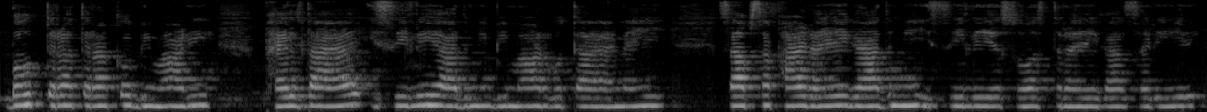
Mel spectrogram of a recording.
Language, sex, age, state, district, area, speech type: Hindi, female, 18-30, Bihar, Samastipur, rural, spontaneous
